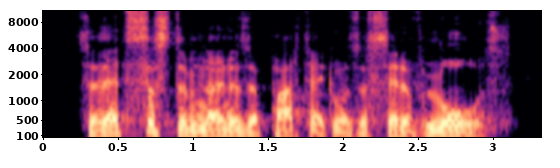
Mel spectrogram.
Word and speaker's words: apartheid: what that word means apartheid that's how you say it not height hate apartheid the last four letters of the word apartheid are a suffix like Ness in English so you have goodness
